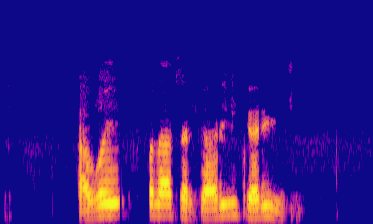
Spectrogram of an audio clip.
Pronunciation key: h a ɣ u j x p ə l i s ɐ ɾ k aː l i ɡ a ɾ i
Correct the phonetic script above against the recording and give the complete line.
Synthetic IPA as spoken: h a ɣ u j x p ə l a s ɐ ɾ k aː ɾ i k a ɾ i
